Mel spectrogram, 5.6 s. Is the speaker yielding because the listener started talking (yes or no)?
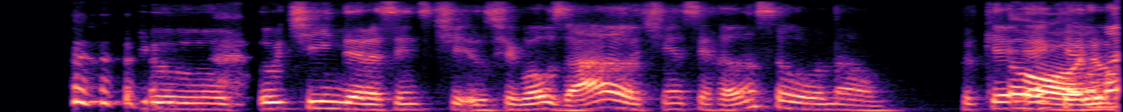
no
